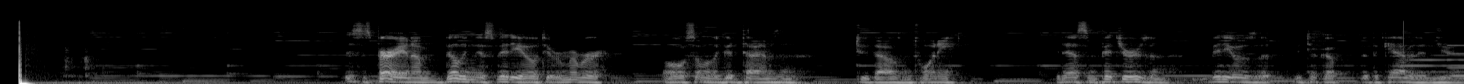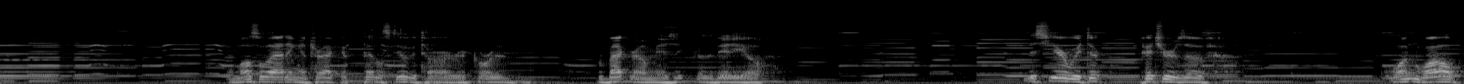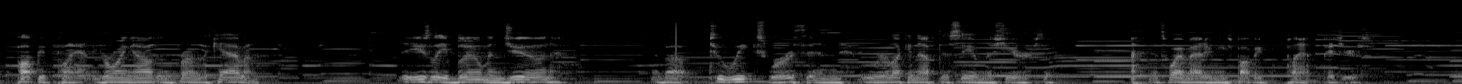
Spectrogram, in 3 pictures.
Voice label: Narration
